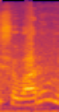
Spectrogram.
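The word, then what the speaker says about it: Tsugaru: सुगारू यानी कि ये देखा टी लगा के टी साइलेंट है इसमें सुगारू स्टेट।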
